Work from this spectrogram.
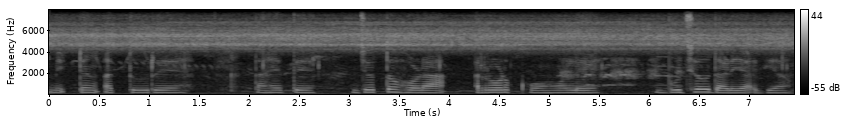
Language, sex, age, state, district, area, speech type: Santali, female, 18-30, Jharkhand, Seraikela Kharsawan, rural, spontaneous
